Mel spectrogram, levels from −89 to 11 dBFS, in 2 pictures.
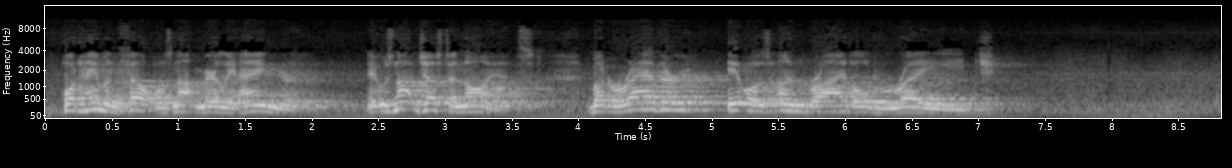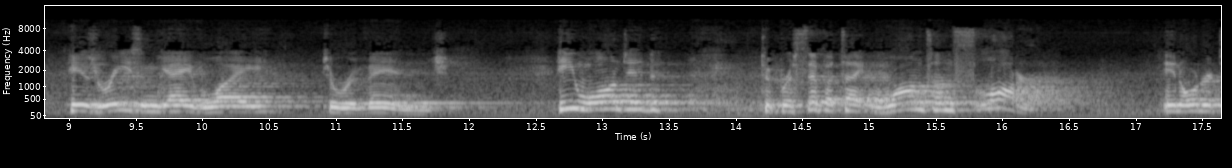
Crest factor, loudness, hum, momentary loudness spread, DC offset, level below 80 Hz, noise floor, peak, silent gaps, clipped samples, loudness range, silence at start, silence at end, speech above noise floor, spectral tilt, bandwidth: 14 dB; -14 LUFS; none; 15 LU; under 0.1%; -50 dBFS; -39 dBFS; 0 dBFS; none; under 0.1%; 3 LU; 0 s; 0 s; 25 dB; -8 dB/octave; 8.2 kHz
